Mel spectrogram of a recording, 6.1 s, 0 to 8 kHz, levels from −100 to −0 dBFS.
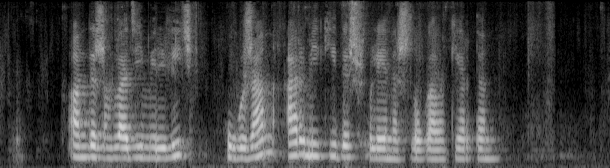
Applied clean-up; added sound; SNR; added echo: neural separator model SepFormer DNS4.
